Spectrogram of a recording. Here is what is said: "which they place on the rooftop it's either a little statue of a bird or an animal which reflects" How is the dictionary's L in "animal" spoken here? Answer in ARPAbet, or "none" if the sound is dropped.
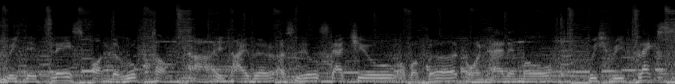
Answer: L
